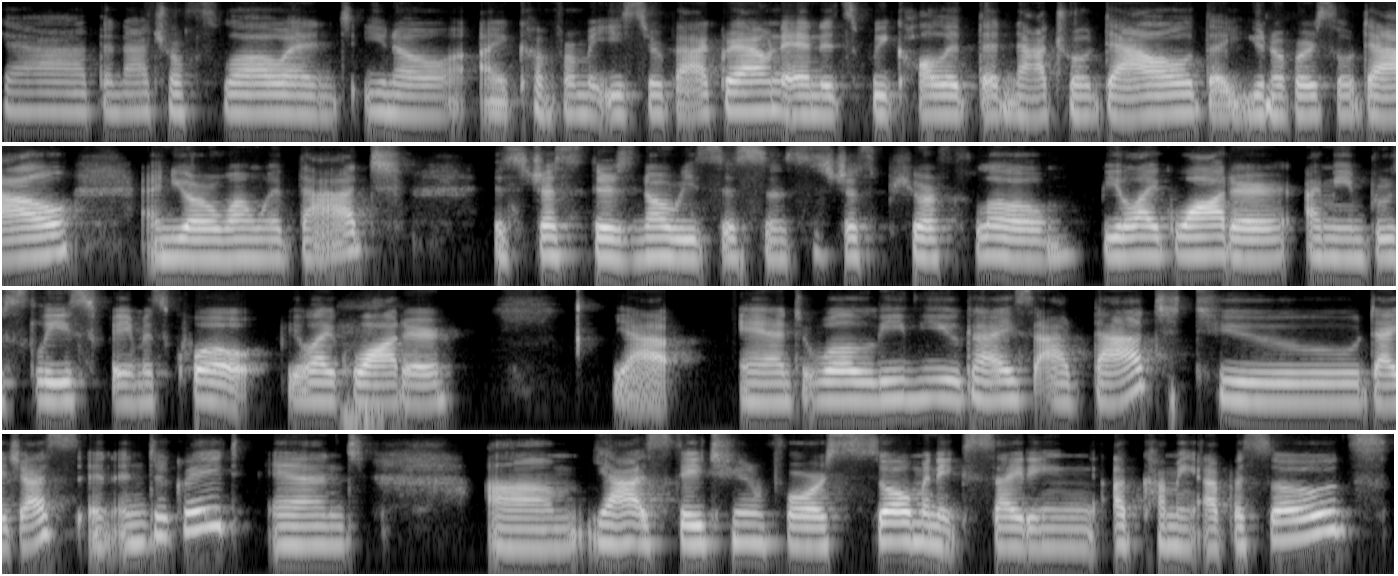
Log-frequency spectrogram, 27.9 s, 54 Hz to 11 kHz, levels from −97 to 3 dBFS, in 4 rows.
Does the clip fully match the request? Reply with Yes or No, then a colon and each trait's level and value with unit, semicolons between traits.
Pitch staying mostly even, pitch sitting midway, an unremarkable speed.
Yes: narrow, 1.8 semitones; medium, 165 Hz; average, 155 wpm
